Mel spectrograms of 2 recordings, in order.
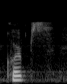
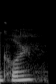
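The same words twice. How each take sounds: First: "Corps" said with the p and s sounded; "Corps" ending in an audible ps; Corps as corpse. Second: Said in the usual way. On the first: Acted.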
